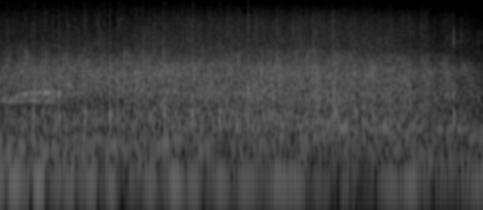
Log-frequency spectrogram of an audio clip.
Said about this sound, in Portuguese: Enquanto isso, igreja, como uma manifestação de carinho e honra a esses irmãos, dê uma salva de palmas para recebê-los.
